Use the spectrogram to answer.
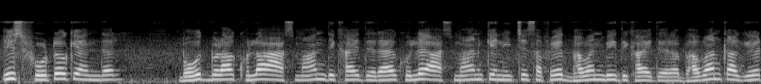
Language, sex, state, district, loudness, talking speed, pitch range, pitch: Hindi, male, Chhattisgarh, Rajnandgaon, -15 LUFS, 210 wpm, 200-225 Hz, 215 Hz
